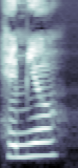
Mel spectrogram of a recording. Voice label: "hemyó", apatani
